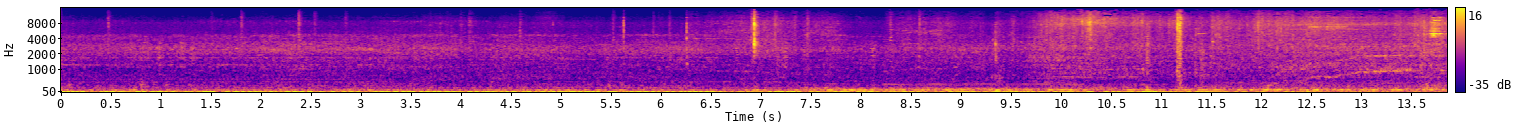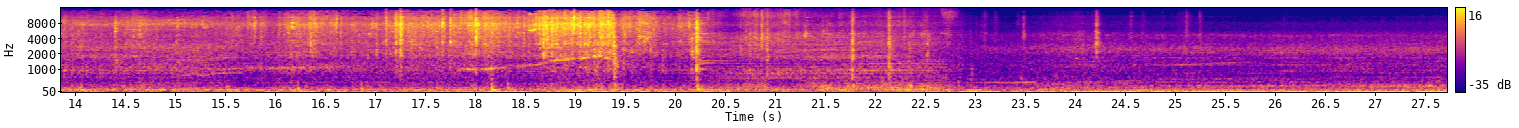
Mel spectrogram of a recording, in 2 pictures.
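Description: A John Deere loader tractor's engine running, heard from inside the cab as a steady low rumble with scattered knocks. A short rising whine comes about two-thirds of the way in.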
